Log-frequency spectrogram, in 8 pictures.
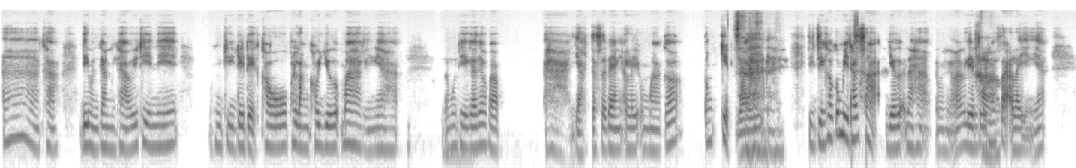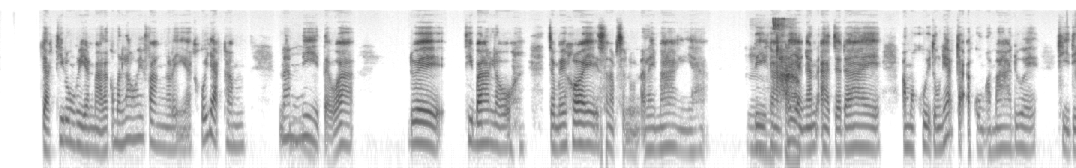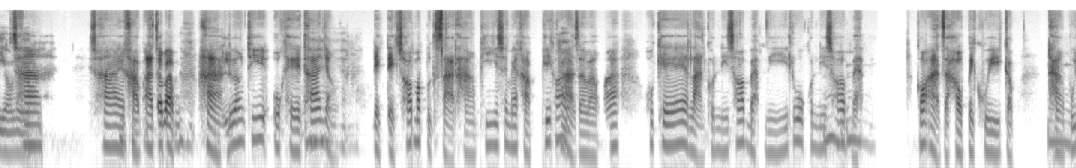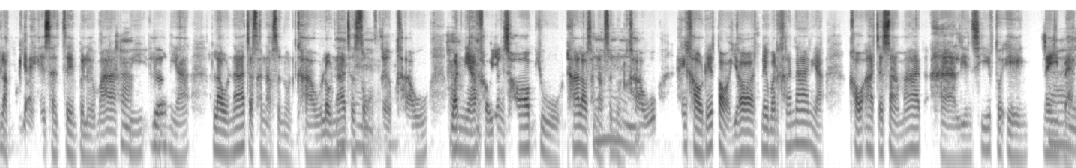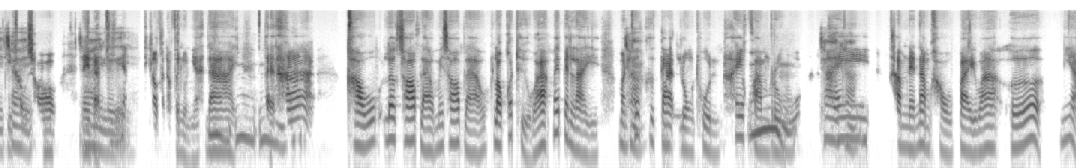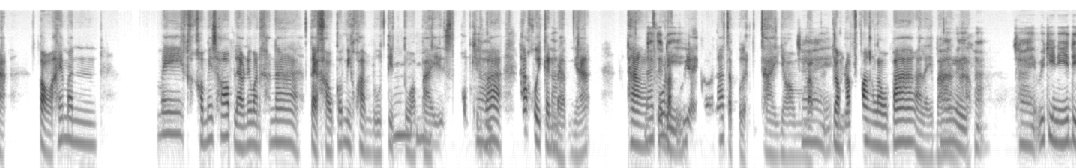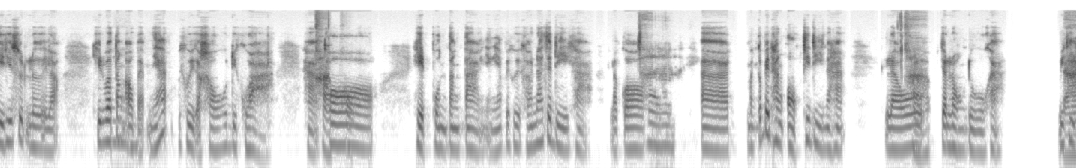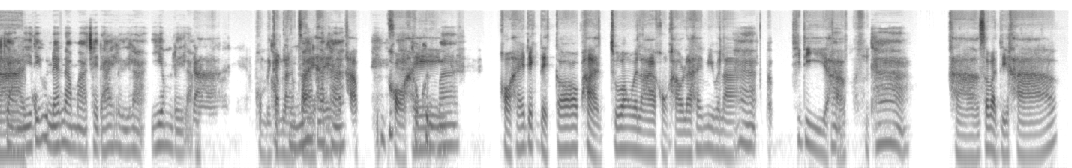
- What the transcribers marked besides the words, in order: other background noise; laughing while speaking: "ใช่"; chuckle; chuckle; chuckle; chuckle
- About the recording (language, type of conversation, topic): Thai, advice, ควรทำอย่างไรเมื่อครอบครัวใหญ่ไม่เห็นด้วยกับวิธีเลี้ยงดูลูกของเรา?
